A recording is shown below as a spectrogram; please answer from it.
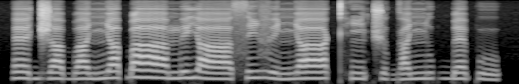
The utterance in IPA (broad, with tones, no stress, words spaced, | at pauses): ɛ˨d͡ʒa˨ba˨ ɲa˦ ɓaː˦˨mɪ˦jaː˨si˦ vɪ˨ɲaː˦ kʰĩ˨˦t͡ʃʊ˨ɡa˦ ɲu˦ ɡ͡bɛ˦pu˨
